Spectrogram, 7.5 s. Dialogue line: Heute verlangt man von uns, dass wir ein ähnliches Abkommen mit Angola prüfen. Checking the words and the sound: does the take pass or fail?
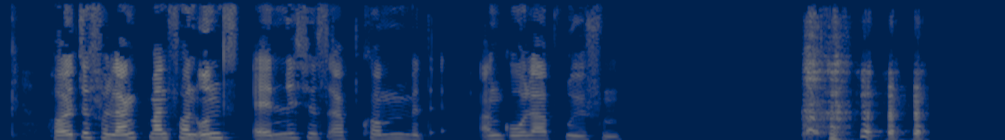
fail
